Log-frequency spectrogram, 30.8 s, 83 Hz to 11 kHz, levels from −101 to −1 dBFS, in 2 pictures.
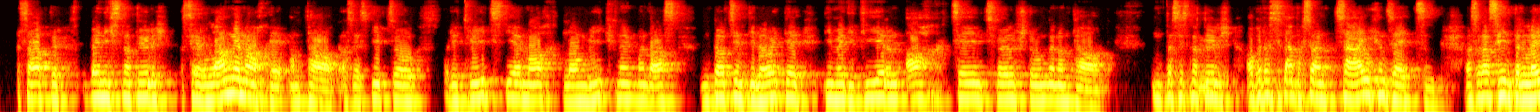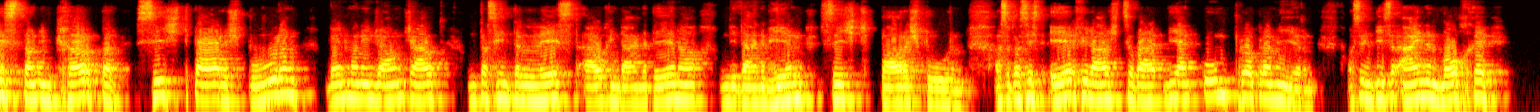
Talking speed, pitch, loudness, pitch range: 175 wpm, 145 Hz, -21 LUFS, 135-150 Hz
